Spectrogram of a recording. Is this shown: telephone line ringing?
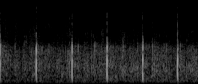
no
